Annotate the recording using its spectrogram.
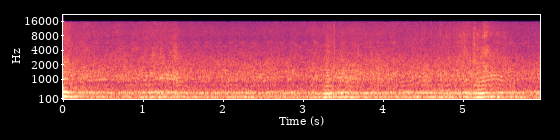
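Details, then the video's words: Swarm of bees emerging from a hive, steady low humming with stacked tones and a few passing individual buzzes rising above the mass. "bees therapy swarm natural buzzing sound"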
